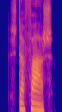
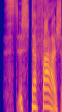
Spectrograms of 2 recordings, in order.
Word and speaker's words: Staffage: Schau, wie spricht man das aus? – Staffage. – Staffage, aber wann... Sagt ihr das so? Staffage? – Staffage, ja. Ist ein altes Wort.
